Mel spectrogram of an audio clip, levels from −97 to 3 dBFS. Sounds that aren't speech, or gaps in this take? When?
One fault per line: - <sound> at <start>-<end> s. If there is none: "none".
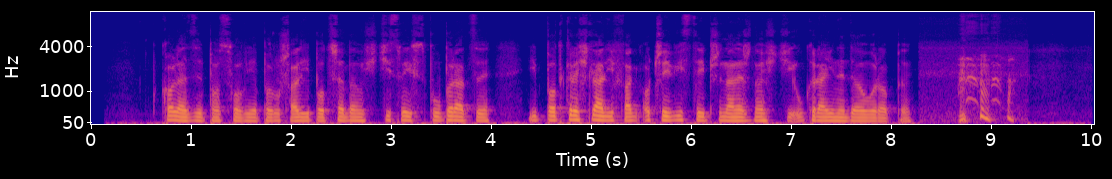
- laugh at 8.7-9.3 s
